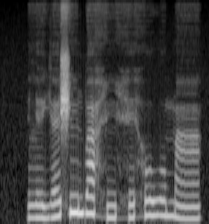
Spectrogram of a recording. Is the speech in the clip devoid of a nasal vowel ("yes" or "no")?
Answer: no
